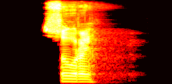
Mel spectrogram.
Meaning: inflection of су́ра (súra): 1. genitive singular 2. nominative/accusative plural
- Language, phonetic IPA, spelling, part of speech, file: Russian, [ˈsurɨ], суры, noun, Ru-суры.ogg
